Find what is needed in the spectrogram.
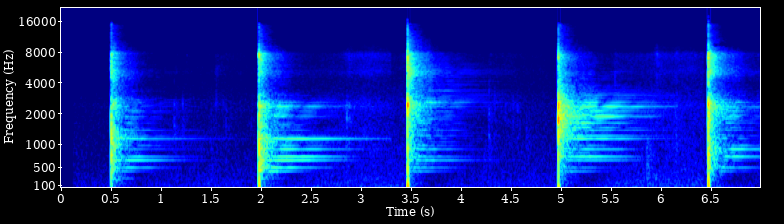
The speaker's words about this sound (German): Ja, das ist doch mal sehr eindeutig, oder? Das heißt, man hört sehr, sehr schön beim Klatschen, wie das Ganze immer wieder nachhallt und wie das so ein, ja, eben schon wirklich nicht mehr Nachhall in dem Sinne ist, sondern eben ein tatsächliches Echo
